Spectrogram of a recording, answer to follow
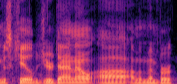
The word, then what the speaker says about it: Giordano: So, and it's Caleb Jordano. Yep. Caleb Jordano. There we go. I said it right.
